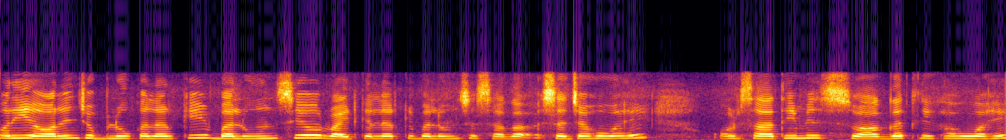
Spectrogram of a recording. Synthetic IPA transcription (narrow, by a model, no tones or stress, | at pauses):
ɔːɾjeɔːɾẽɲd͡ʒbluːkɐləɾkebɐluːnseɔːɾʋaːɪʈkɐləɾkebɐluːnsesasɐd͡ʒaɦuaɦɛ | ɔːɾsaːt̪ʰimẽswaːɡət̪lɪkʰaɦuaɦɛ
